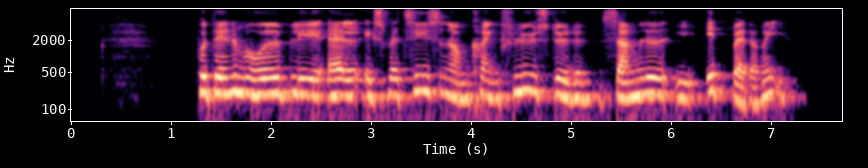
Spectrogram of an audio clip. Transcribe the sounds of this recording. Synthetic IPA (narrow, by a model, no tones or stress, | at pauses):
pʰɒ̽d̥enəmɔ̽ːð̞ˠəb̥le̝ʔæleɡ̥sb̥æɐt͡sʰiːsən̩ɒ̽mkʰʁeŋ̰fly̰ːsd̥ødəsɑ̈mləð̞ˠie̝d̥̚b̥ædɐʁḭː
